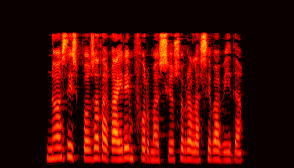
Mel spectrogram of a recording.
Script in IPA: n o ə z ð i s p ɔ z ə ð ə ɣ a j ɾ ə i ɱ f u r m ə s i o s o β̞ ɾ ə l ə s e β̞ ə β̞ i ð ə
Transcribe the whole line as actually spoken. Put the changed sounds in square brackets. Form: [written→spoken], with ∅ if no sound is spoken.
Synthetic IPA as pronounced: n o ə z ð i s p ɔ z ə ð ə ɣ a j ɾ ə i ɱ f u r m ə s i o s o β̞ ɾ ə l ə s e β̞ ə β̞ i ð ə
